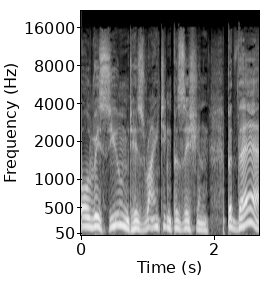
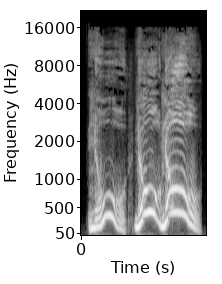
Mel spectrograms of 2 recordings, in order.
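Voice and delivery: high, louder run of refusals; impatient; 11 semitones higher, 4 dB louder, much slower than usual. A narrator's reading. Rabbit objecting to Christopher Robin, impatient. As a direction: cut them off impatiently, voice leaping up. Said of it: "said Rabbit impatiently".

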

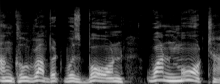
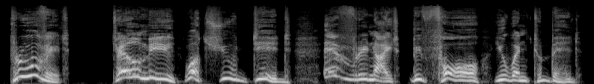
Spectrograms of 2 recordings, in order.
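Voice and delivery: raised pitch, settling by the end; challenging; 8 semitones higher than usual. A narrator's reading. Owl testing the supposed uncle's ghost, challenging. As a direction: demand proof, starting high and insistent.

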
